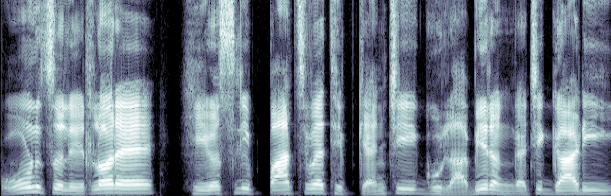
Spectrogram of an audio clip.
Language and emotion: Goan Konkani, disgusted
